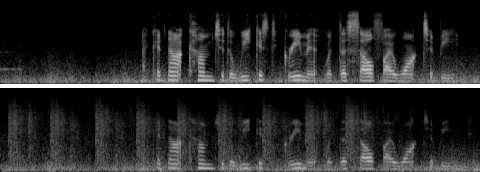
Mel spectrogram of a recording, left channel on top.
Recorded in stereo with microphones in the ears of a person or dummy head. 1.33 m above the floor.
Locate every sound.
1.4 s a woman speaking: 80° left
